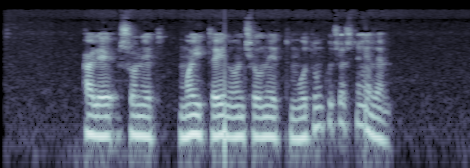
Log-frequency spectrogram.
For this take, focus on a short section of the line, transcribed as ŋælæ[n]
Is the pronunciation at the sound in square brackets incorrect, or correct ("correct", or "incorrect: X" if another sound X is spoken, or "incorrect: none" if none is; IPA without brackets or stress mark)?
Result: incorrect: m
